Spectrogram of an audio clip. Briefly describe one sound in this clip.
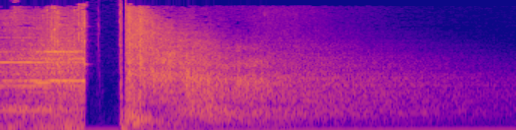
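A pistol shot bangs loudly and echoes away.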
